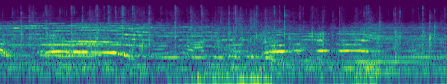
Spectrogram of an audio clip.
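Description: Live rock band playing, an electric guitar carrying the lead in long, bending, sustained notes over the band.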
